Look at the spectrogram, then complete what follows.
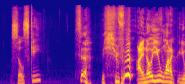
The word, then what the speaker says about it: SILSKY: I I am prepared question number one from silk see from the patreon what is the most expensive car you have ever driven I believe his name is pronounced SIL ski sir I know you you want to make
